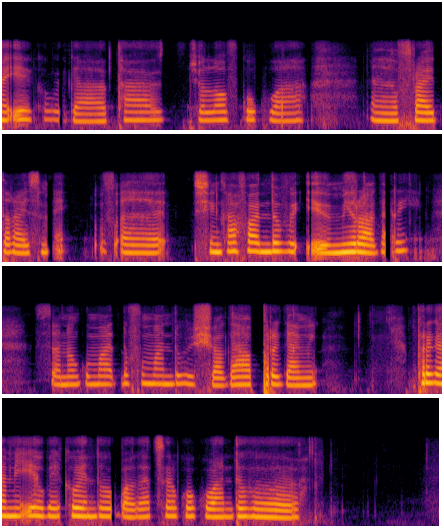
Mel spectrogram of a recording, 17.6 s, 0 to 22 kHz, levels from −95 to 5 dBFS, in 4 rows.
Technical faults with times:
0.57-0.66 lost AMR speech frames
4.86-4.98 lost AMR speech frames
8.23-8.33 lost AMR speech frames
14.29-14.37 lost AMR speech frames

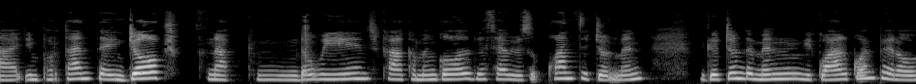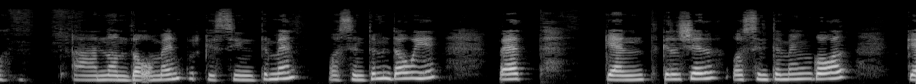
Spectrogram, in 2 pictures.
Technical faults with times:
0.00-18.32 AAC compression

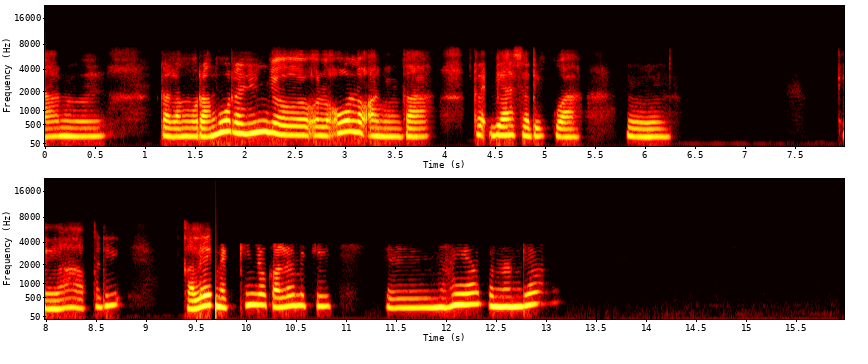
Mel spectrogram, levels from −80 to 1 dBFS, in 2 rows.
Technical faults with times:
9.64-9.70 handover gap
9.70-15.98 fallback to narrowband

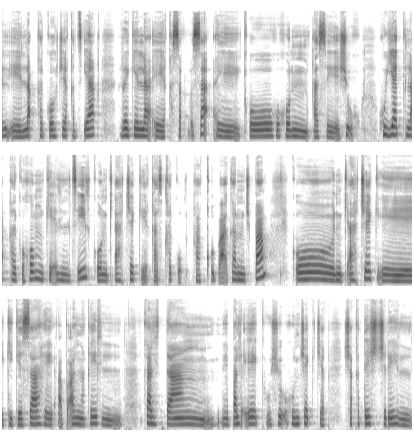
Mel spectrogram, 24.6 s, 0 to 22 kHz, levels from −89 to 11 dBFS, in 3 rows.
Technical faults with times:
none

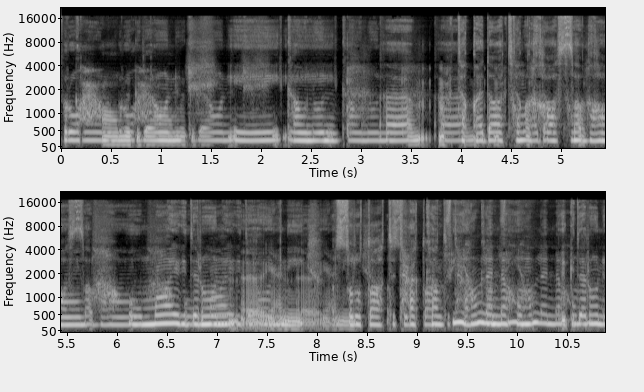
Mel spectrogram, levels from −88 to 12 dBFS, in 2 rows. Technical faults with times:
0.00-10.88 doubled audio track

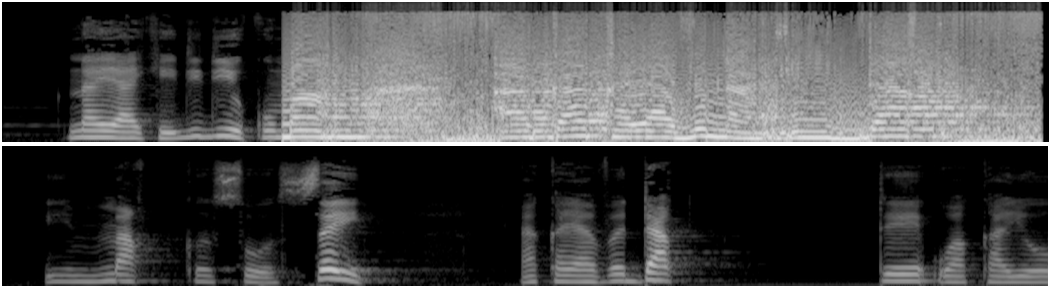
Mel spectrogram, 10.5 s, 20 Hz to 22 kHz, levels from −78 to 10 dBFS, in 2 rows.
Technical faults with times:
1.40-5.19 float read as integer

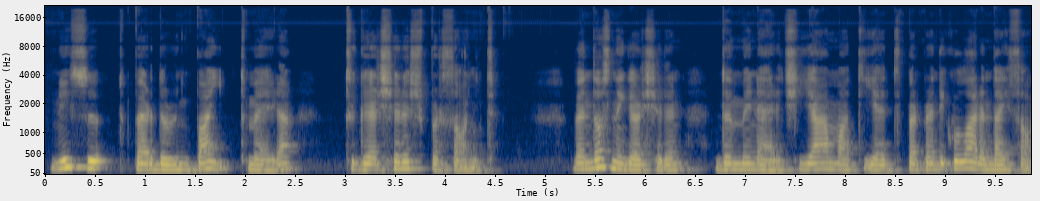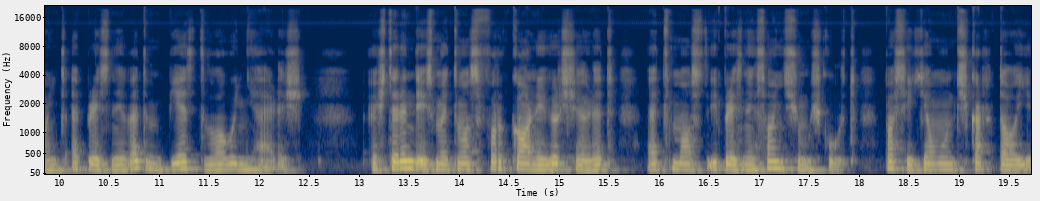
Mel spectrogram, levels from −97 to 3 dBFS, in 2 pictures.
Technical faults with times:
none

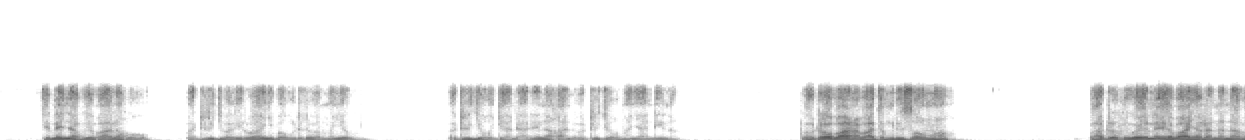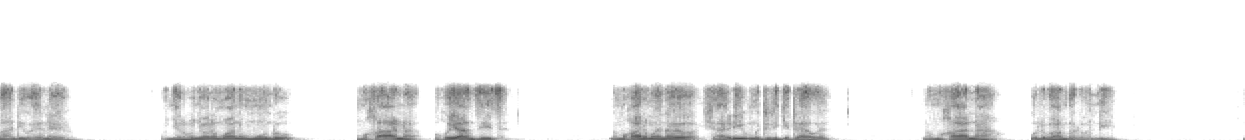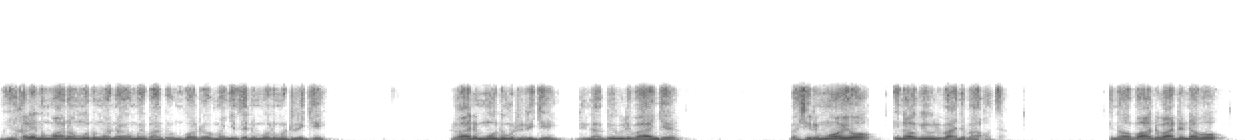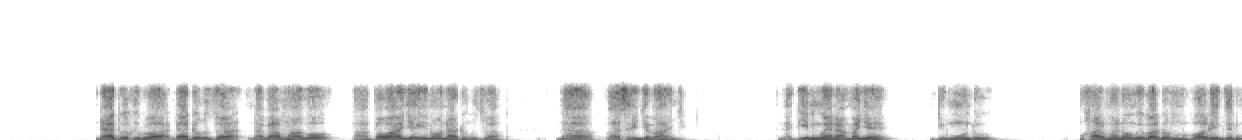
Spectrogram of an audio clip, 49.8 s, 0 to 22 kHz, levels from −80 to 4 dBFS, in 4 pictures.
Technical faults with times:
0.00-49.78 Opus compression

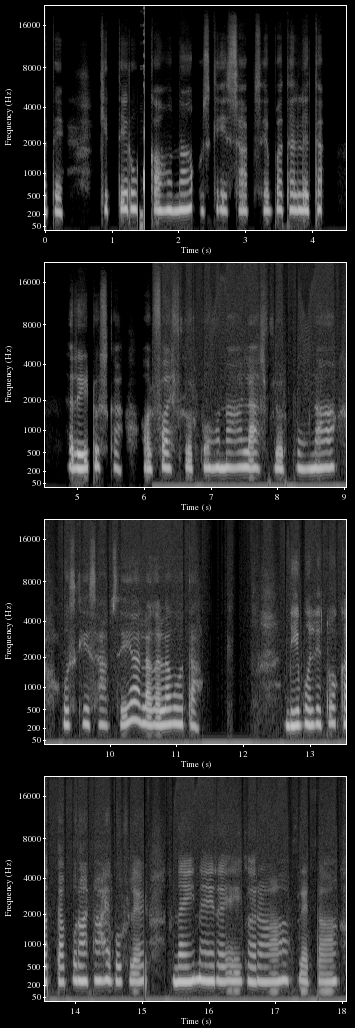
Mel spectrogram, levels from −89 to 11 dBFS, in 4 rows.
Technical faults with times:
1.37-1.60 damaged data in a compressed stream
6.12-18.06 stuck bit
15.02-15.07 damaged data in a compressed stream

